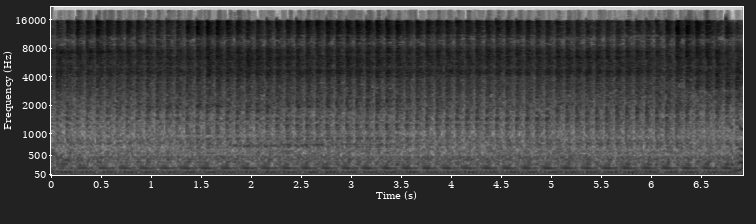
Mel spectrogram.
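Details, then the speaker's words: Demo of a 3rd-generation ballistic-pressure shockwave therapy machine fired on the demonstrator's hand: rapid, steady mechanical tapping at about ten pulses a second over a running compressor. "Start यहां से machine हो गई। Compressor चालू हो गया। जब मैं इस बटन को दबाऊंगा तब मशीन स्टार्ट होगी।"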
